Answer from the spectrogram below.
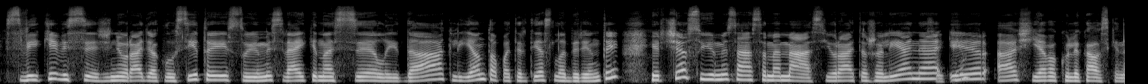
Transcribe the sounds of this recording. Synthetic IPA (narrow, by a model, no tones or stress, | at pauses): sʲʋʲɛɪkʲɪʋʲɪsʲɪʒʲɪnʲuːɾɑːd̪ʲɪjoːklˠɐʊsʲiːt̪oːjɛɪsʊjʊmʲɪssʲʋʲæˑɪkʲɪnɐsʲɪlˠɐɪd̪ɐklʲɪjɛnt̪oːpɐt̪ʲɪɾʲt̪ʲiɛslˠɐbʲɪɾʲɪnt̪ɐɪɪɾt͡ʃʲɛsʊjʊmʲɪsæːsɐmʲɛmʲæsjuɾɑːt̪ʲɛʒɐlʲiɛnʲɛɪɾɐʃjiɛʋɐkʊlʲɪkɐʊsʲkʲɪnʲɛ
